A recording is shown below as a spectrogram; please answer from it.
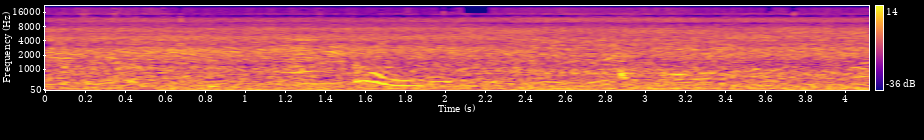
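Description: Waterfall water rushes steadily with strong pressure on a trip in Kodai, a loud continuous wash close by that runs without a break, while a voice murmurs faintly beneath it.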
